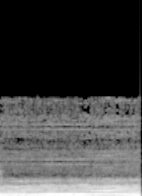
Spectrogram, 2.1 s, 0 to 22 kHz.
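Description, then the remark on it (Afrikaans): A Subaru-designed 2-litre boxer engine, rated at 147 kW and 205 Nm, revs steadily with a loud, sustained droning hum and layered harmonic tones. It holds a fairly constant pitch for a couple of seconds, with no voices. “So grom die 147 kW 205 Nm Subaru ontwerpte 2 liter bokser.”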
